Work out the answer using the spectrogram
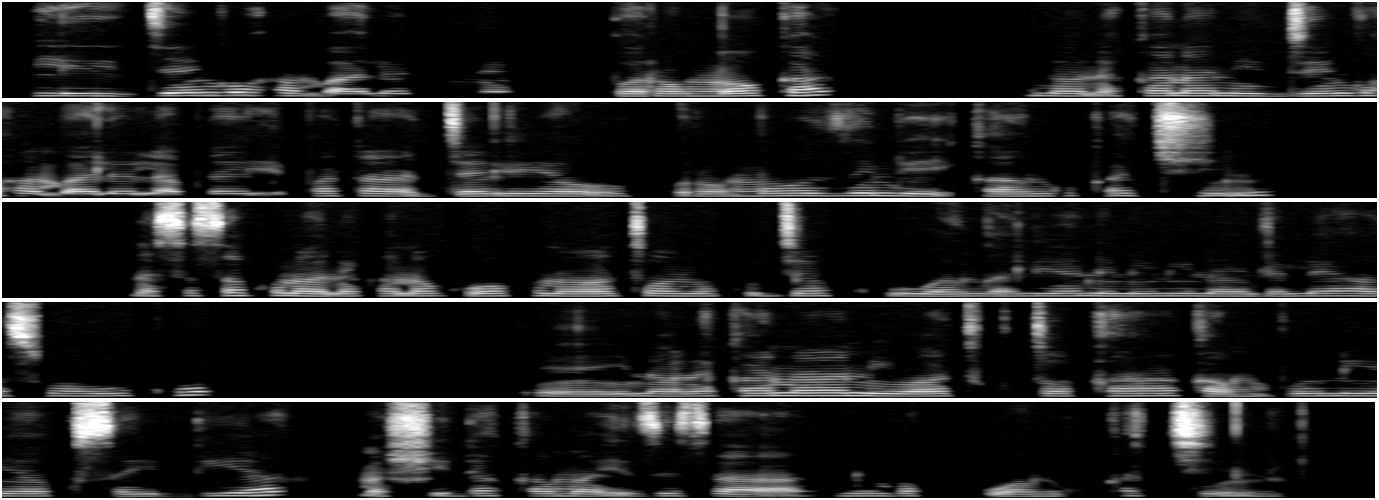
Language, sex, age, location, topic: Swahili, female, 25-35, Nakuru, health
